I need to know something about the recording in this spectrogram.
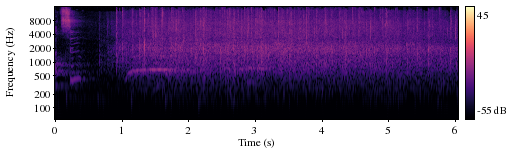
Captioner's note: audience applauding; audience cheering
